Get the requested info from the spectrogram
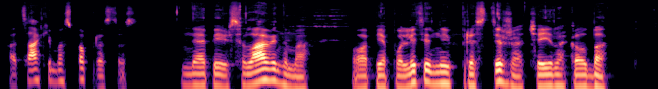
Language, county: Lithuanian, Vilnius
